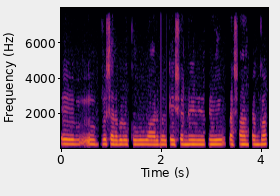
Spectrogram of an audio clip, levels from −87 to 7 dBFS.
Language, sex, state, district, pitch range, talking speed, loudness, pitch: Telugu, female, Telangana, Nalgonda, 235-250 Hz, 85 wpm, -22 LUFS, 240 Hz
